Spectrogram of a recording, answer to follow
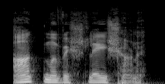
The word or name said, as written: आत्मविश्लेषण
